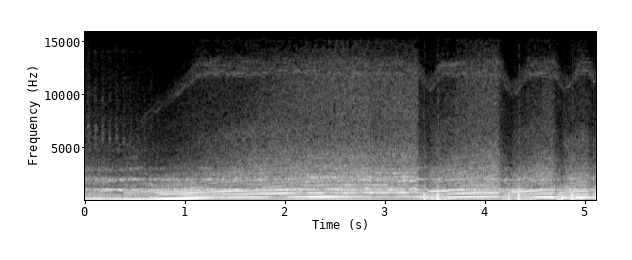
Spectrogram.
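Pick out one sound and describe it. Tyres squeal on the track.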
